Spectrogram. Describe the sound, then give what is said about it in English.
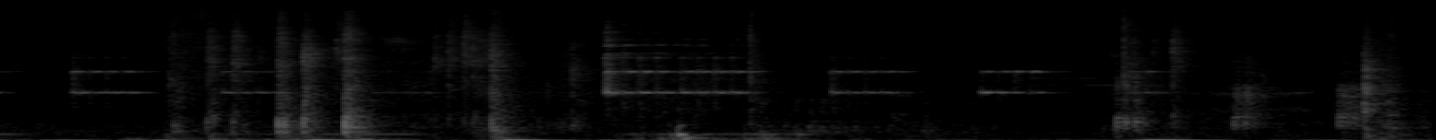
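An electronic alarm sounds in repeated bursts of bright, buzzing tones, interspersed with low thumps and handling knocks, with no one speaking. “Apologies, my alarm buzzing in on a deep moment.”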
